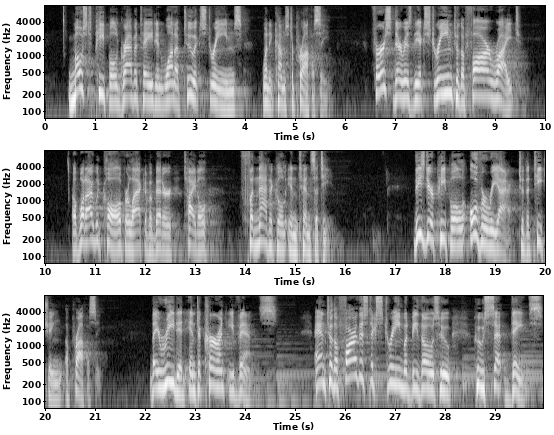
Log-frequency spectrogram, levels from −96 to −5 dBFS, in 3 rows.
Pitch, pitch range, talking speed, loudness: 155 Hz, 130-180 Hz, 125 wpm, -19 LUFS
